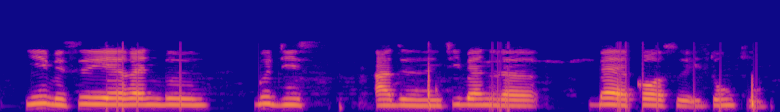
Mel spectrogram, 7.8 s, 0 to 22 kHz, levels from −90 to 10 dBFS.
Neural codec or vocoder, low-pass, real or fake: none; 5.4 kHz; real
